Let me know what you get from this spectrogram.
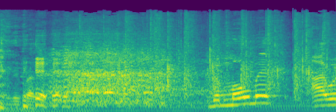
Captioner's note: audience laughter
